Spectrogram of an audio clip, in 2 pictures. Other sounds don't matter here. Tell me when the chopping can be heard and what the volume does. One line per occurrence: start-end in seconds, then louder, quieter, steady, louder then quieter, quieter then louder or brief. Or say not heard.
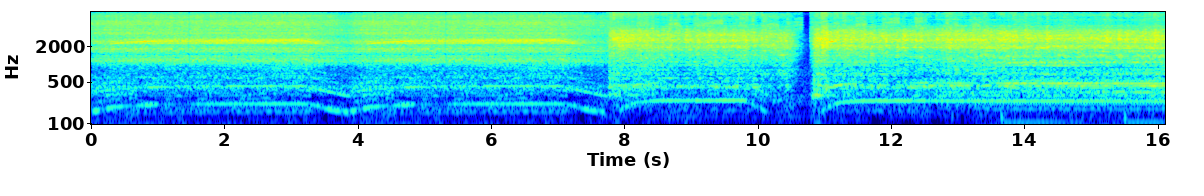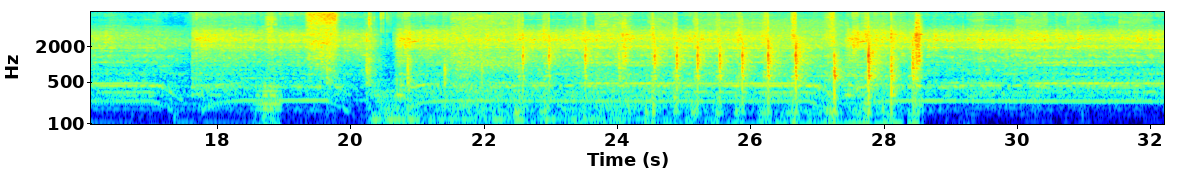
19.6-28.6 louder.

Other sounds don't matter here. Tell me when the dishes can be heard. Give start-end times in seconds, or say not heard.
not heard.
